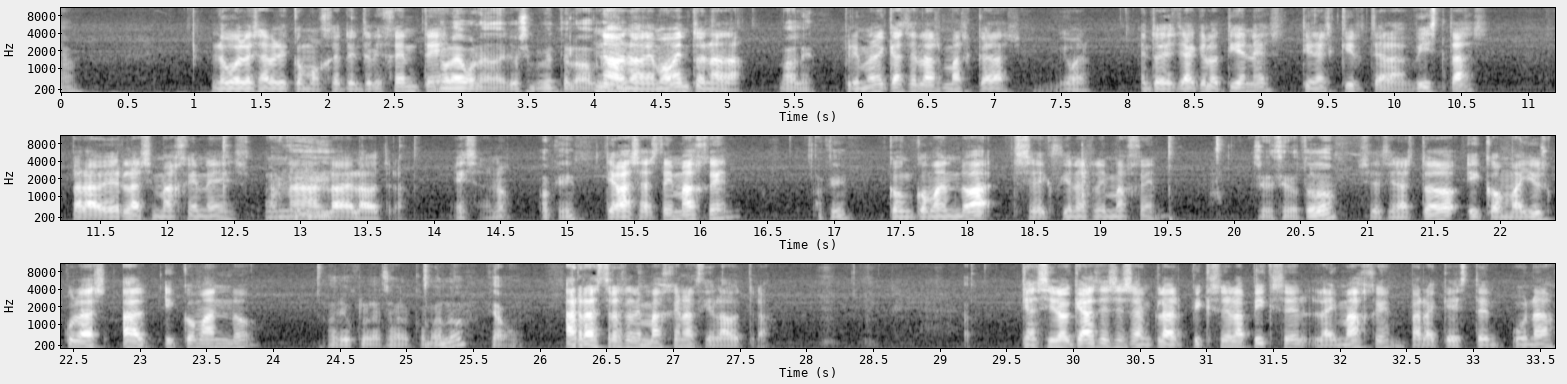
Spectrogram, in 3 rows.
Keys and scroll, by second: 5.1 super+Tab, 19.5 super+a.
